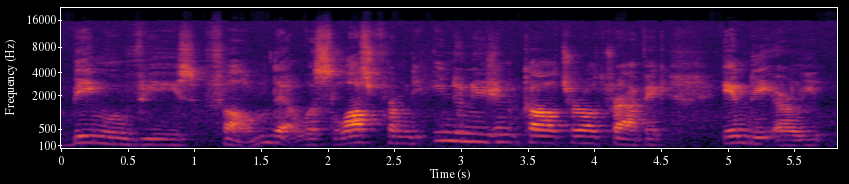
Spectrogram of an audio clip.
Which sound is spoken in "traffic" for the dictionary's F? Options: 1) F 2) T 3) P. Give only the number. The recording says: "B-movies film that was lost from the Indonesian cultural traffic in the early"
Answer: 1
